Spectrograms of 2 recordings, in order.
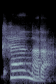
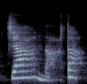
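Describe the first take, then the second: First: Said in the usual way. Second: Canada said as jia-na-da, jia high and level; Mandarin Jianada. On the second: Shown as a demonstration. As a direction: swap the English can for a level jia. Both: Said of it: "replace can with jia".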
